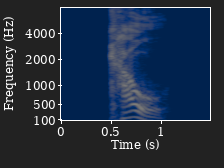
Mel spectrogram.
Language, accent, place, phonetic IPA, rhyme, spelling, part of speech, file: German, Germany, Berlin, [kaʊ̯], -aʊ̯, kau, verb, De-kau.ogg
- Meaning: singular imperative of kauen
